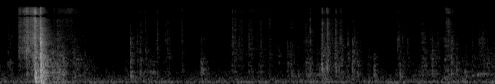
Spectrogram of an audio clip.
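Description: Plastic packaging of a toilet-seal kit being opened and handled: one loud crackle about half a second in, then scattered light rustles and clicks.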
